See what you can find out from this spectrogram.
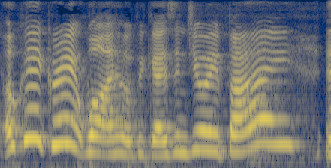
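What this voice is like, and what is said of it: High-pitched customer service voice. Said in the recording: “customer service voice ... It's always the high pitch.”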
